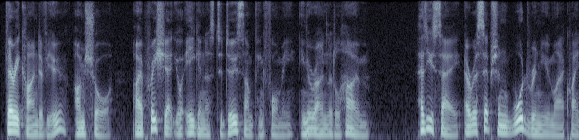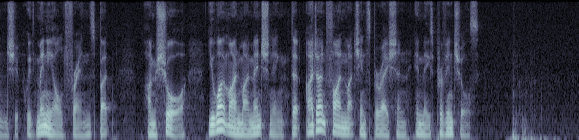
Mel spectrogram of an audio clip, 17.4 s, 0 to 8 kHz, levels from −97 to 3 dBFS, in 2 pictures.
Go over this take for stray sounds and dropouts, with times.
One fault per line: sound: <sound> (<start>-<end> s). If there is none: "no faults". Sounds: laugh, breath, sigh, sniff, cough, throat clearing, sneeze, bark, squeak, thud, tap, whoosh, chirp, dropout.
sound: thud (16.3-17.2 s)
